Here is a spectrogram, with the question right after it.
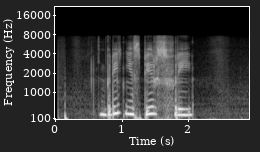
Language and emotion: Russian, neutral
